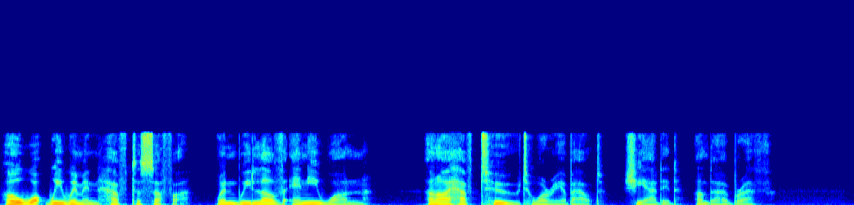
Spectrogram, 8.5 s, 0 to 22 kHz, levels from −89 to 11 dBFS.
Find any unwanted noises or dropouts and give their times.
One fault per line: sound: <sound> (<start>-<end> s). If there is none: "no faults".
no faults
